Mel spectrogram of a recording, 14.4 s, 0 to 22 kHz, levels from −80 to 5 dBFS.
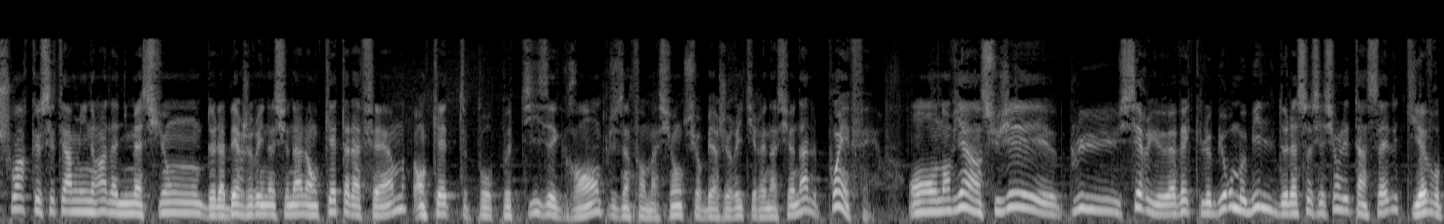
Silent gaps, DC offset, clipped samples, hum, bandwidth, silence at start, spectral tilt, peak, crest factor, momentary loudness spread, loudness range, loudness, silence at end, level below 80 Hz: none; under 0.1%; under 0.1%; none; 11.5 kHz; 0 s; -6.5 dB/octave; -4 dBFS; 16 dB; 6 LU; 3 LU; -22 LUFS; 0 s; -46 dBFS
